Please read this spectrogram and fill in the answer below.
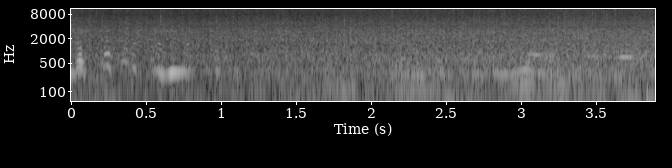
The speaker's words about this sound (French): Ah, il y a des fuites. Des petites fuites. La vengeance de la pluie.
